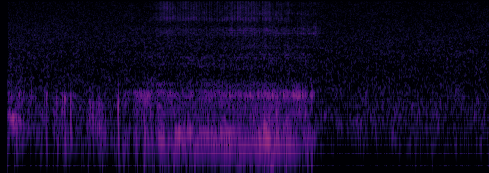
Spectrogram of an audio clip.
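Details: Sleeping dog snoring: a soft, rasping, breathy drone lasting about three seconds, with a low rumble under a hiss, then fading to quiet background noise.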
